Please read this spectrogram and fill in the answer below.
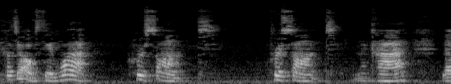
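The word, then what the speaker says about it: croissant: แต่ ภาษา อังกฤษ เขา จะ ออก เสียง ว่า cron cron นะ คะ แล้ว ก็ อัน นี้ cake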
